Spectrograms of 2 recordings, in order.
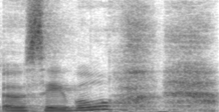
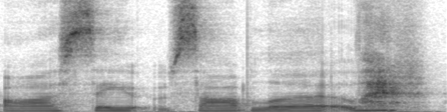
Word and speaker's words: Au Sable: I was pronouncing it like it was one word, like Aussible or something, and it turns out that no, it's named after the O Sable or Au Sable.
